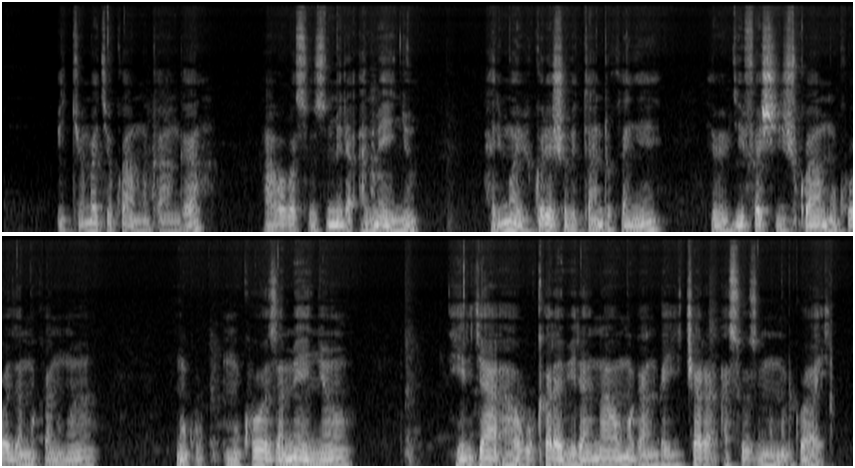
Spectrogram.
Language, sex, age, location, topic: Kinyarwanda, female, 18-24, Nyagatare, health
